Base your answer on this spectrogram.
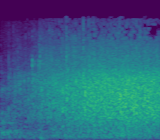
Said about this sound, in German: die ehemalige, dann noch amtierende für wenige Minuten Kanzlerin Angela Merkel auf der Gästetribüne begrüßte, großer Applaus.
